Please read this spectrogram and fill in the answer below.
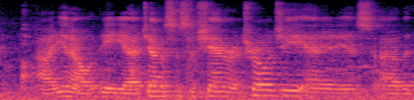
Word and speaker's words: Shannara: I say Shannara.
